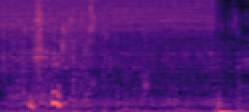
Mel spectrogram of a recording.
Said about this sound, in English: I'm standing in front of my kitchen sink, washing my teacup, because there's kitty fluff in it.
